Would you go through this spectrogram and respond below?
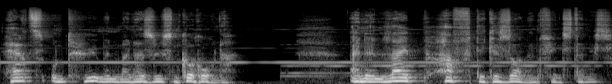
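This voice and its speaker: A man's voice: medium pitch, lively intonation, unhurried, over music, natural voice. A man acting in a German radio play as an aging, courtly privy councillor with ornate, gallant phrasing, French flourishes and a macabre sentimentality. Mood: wistful, savouring. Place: studio radio production.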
